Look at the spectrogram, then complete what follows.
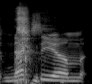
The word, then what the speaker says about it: NXIVM: with the cool name yes nexium and I you told me how it's spelled beforehand it spelled with a V you guys missed history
